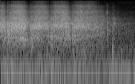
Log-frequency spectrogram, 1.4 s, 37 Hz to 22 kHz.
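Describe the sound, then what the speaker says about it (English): Sandpaper of 220 grit rubbing across a polyurethane-coated cabinet surface in steady back-and-forth strokes, close and fairly loud, with a low hum underneath and no talking. "Using 220 sandpaper, getting ready for the second coat of polyurethane."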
